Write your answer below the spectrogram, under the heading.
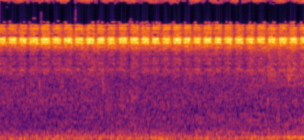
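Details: Steady high shrill droning of cicadas in an Italian park, unbroken from start to finish, set against heavy low-pitched wind noise.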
